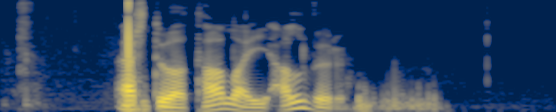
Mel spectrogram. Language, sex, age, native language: Icelandic, male, 30-39, Icelandic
